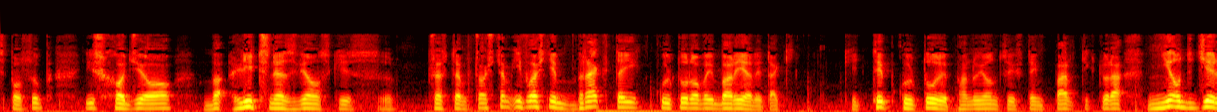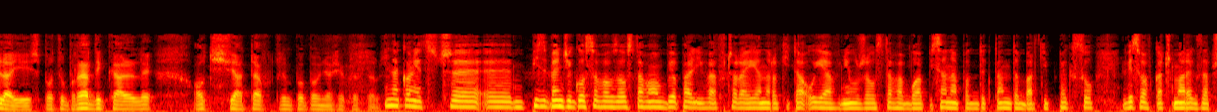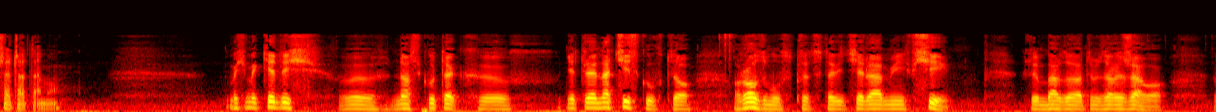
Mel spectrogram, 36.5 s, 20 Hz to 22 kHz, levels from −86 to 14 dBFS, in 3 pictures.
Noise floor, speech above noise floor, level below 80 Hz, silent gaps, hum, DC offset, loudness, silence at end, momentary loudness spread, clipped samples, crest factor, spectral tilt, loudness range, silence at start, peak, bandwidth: -46 dBFS; 26 dB; -44 dBFS; none; none; under 0.1%; -21 LUFS; 0 s; 13 LU; under 0.1%; 20 dB; -6 dB/octave; 6 LU; 0 s; 0 dBFS; 7.4 kHz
